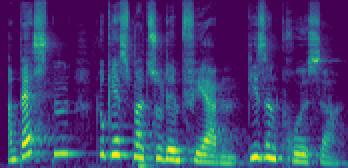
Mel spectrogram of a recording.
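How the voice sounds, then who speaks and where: A woman's voice: fairly high pitch, big pitch swings, moderate pace, darkish tone. A woman voicing a boastful, fibbing little mouse who talks glibly and evasively. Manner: glib, evasive chatter.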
